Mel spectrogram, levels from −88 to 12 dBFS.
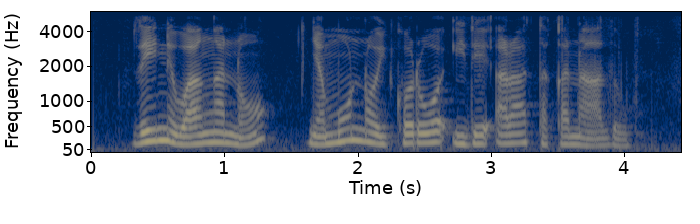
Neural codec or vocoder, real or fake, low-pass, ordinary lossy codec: none; real; 5.4 kHz; none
